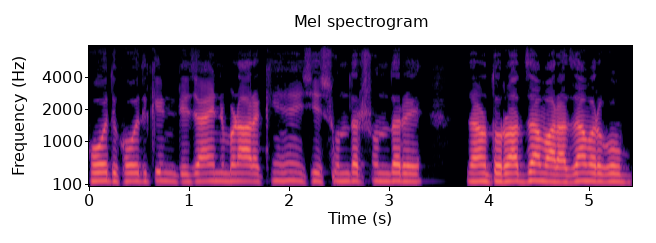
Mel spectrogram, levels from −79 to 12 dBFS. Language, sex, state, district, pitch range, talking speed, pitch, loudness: Marwari, male, Rajasthan, Churu, 165-175 Hz, 145 wpm, 170 Hz, -18 LUFS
